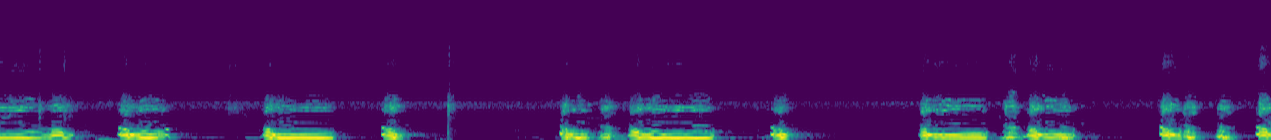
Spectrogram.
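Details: Coonhounds that have spotted a squirrel, baying in long sustained howls with strong harmonics and short yelping bursts, in irregular clustered bouts across the recording, with a steady high hiss in the background.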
